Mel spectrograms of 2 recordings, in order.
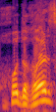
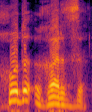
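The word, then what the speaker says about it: ख़ुदग़र्ज़: Film का नाम है खुद गर्ज। देखिए, इसका उच्चारण ठीक से करिए, खुद गर्ज, खुद गर्ज नहीं। अगर आप इसको हिंदी में लिखें तो ख के नीचे भी डॉट आएगा, ग के नीचे भी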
